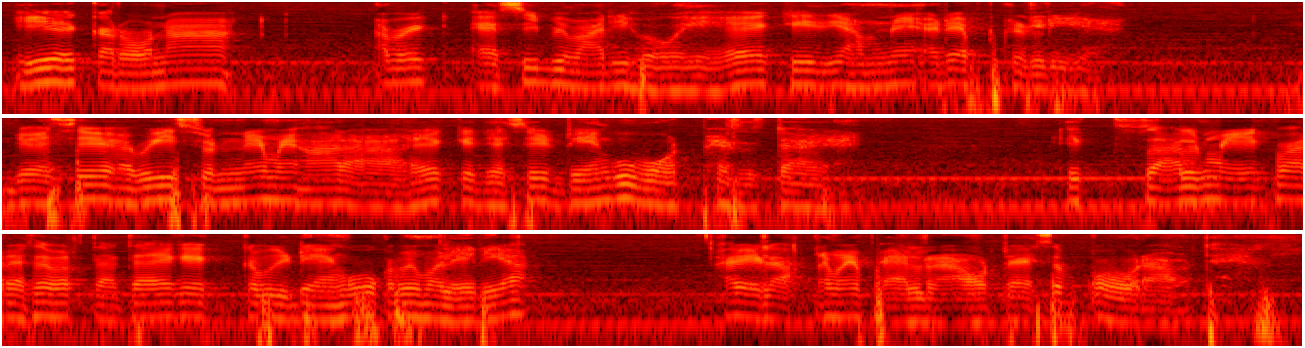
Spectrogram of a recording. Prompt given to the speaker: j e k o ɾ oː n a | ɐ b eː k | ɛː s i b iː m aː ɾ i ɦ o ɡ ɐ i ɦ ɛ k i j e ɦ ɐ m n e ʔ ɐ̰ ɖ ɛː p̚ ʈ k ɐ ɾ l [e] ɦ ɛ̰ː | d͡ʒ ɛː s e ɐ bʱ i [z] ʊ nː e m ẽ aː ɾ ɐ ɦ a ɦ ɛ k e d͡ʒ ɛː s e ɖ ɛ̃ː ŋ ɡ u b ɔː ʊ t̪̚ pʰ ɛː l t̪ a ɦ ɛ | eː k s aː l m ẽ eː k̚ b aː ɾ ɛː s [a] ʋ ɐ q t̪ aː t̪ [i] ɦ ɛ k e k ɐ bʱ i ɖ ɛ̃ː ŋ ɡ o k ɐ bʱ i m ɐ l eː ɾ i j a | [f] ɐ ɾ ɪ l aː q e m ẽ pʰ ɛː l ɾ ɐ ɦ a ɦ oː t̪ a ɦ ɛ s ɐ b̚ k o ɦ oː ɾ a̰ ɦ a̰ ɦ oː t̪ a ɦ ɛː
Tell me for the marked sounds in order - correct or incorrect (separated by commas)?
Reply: incorrect, incorrect, correct, incorrect, incorrect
